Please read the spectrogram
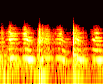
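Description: Carnatic music in raga Kedaragowla: violin playing short phrases of gliding, ornamented notes, with several sharp mridangam strokes cutting in.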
